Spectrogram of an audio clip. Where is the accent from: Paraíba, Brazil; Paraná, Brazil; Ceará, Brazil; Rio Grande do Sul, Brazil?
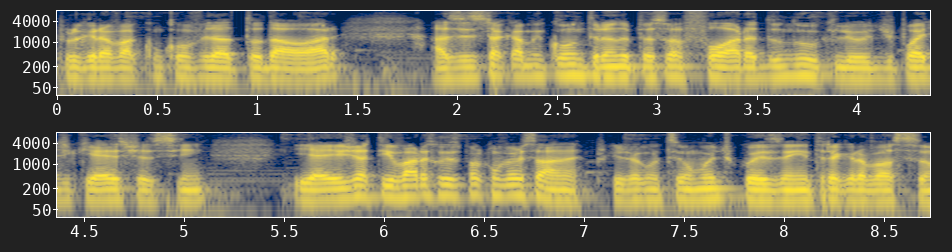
Rio Grande do Sul, Brazil; moved away; eu saí do Rio Grande do Sul, vim morar sem gaúchos por perto, né?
